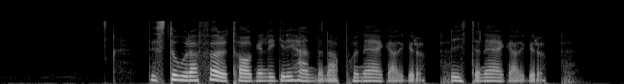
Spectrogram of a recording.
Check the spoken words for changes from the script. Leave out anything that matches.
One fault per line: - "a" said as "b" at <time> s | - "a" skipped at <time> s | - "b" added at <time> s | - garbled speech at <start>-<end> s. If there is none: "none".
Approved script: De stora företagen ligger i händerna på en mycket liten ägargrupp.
- "mycket" said as "ägargrupp" at 3.6 s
